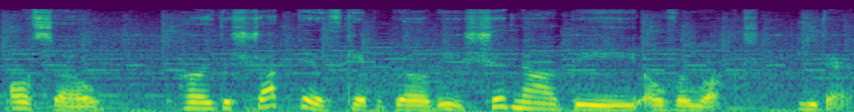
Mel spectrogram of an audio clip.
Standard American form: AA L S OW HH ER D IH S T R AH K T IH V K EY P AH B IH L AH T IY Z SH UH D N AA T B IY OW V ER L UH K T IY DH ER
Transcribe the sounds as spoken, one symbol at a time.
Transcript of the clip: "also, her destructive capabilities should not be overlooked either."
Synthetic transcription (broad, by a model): AA L S OW HH ER D IH S T R AH K T IH V K EY P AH B IH L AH T IY SH UH D N AA T B IY OW V ER L UH K T IY DH ER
